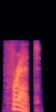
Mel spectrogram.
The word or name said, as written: fret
